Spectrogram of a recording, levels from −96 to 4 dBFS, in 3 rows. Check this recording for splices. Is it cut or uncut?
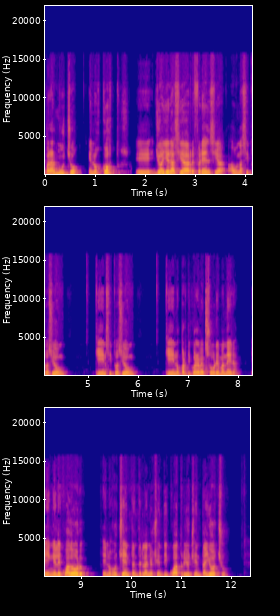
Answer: cut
